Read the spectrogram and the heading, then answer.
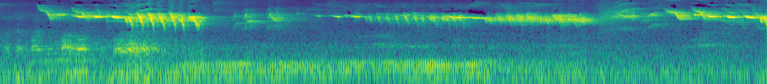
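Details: Singing in a square in the Fátima neighbourhood, a lined seedeater repeats its song: high whistled notes that break into fast buzzy trills. Three phrases follow one another over about eight seconds.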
